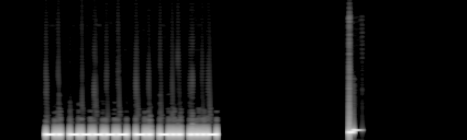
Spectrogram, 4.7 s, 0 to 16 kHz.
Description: Morse code, heard as a keyed tone, about 40 wpm, 700 Hz. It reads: N0NDV
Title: USA Call Signs 40wpm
